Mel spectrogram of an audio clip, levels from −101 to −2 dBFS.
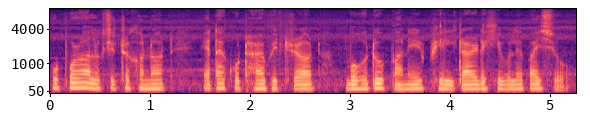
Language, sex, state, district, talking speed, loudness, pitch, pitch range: Assamese, male, Assam, Hailakandi, 115 wpm, -19 LUFS, 110 Hz, 110-115 Hz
